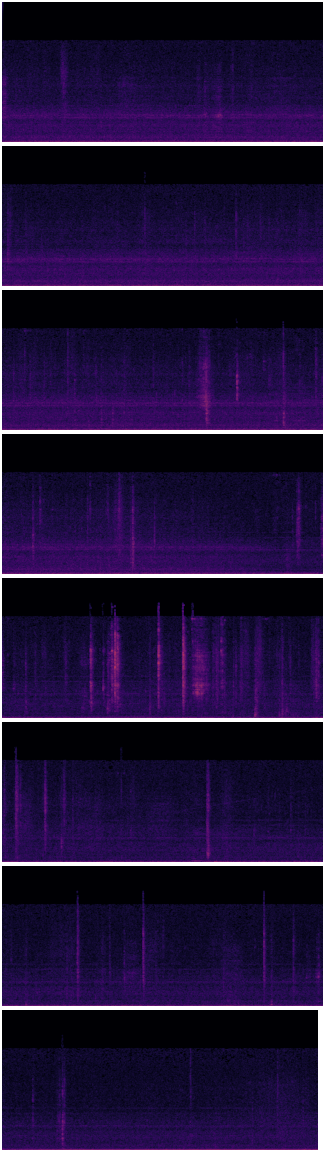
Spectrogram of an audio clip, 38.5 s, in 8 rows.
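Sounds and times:
plane in flight engine roar: 0.0s - 38.4s.

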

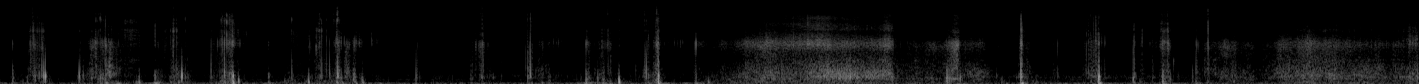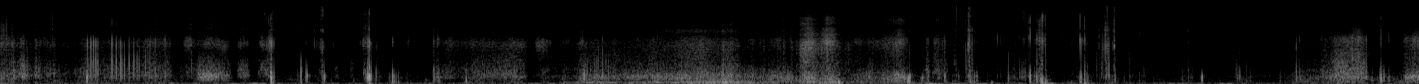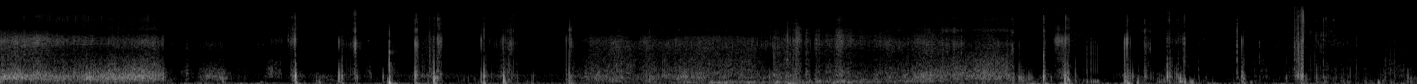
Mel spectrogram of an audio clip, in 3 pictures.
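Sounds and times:
beeswax pressed and worked: 0.0s - 42.5s.

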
